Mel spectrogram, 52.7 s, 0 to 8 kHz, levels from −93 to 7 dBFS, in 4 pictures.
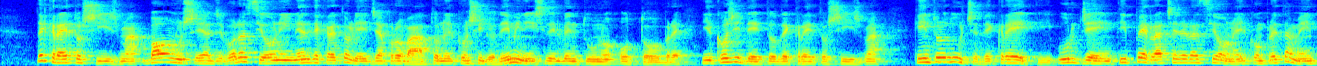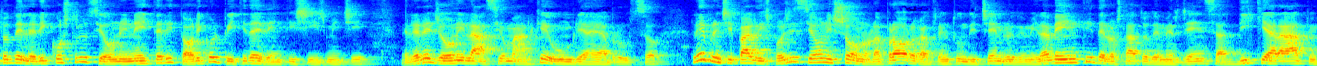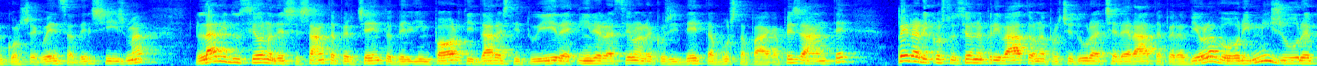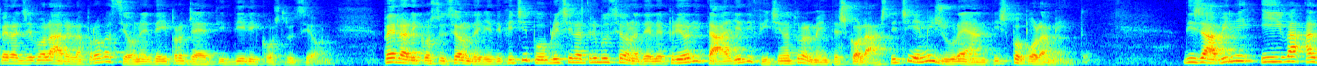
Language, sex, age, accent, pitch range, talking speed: Italian, male, 40-59, native, 110-150 Hz, 130 wpm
